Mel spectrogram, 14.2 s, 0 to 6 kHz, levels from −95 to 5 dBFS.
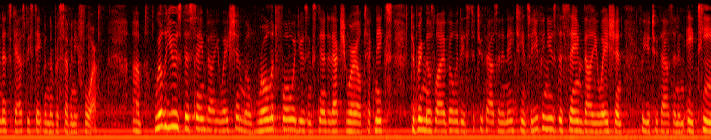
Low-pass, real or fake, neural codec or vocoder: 5.4 kHz; real; none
